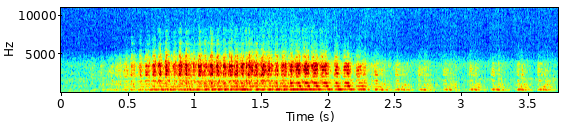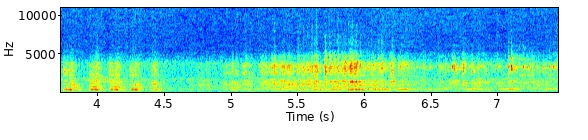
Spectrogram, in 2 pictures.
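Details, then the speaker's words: Room heater blower motor with worn bushings leaving a gap: hum rises, then stutters about three times a second, jams and recovers. Motor is to be replaced with a brushless computer CPU fan. "That's why this motor is not working properly. And let me turn it on, and you will see the motor is not running smoothly, and it is jammed and again run and jam."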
